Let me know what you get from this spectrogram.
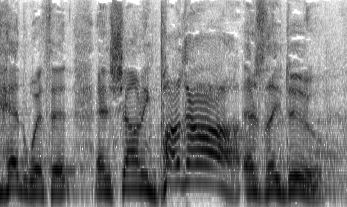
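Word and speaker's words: paga (פגע): Now, in the Old Testament, the word for intercession is the word paga. Okay, that's the Hebrew word. You would pronounce it paga.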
